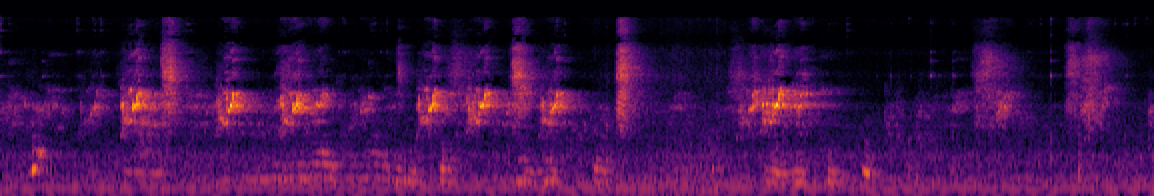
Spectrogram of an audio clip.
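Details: Pet parakeet indoors, reacting to vitamins: bursts of sharp, bright chirps and short squawks in quick clusters, roughly two to three per second, with brief pauses between runs and a steady low electrical hum beneath.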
